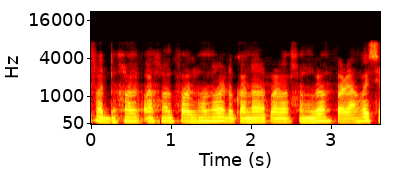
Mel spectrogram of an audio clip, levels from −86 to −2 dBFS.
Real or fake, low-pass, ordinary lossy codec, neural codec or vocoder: fake; 7.2 kHz; none; codec, 24 kHz, 1 kbps, SNAC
